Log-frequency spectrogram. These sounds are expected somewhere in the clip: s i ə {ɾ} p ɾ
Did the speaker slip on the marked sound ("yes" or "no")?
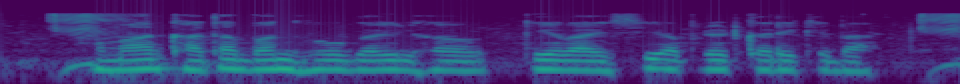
yes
